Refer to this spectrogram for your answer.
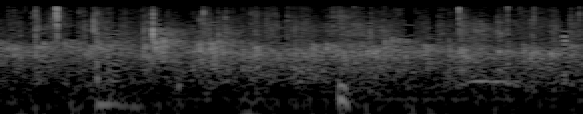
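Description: Steady applause from an audience, a dense, continuous crackle of many hands clapping at an even level throughout, with a few faint voices underneath.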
